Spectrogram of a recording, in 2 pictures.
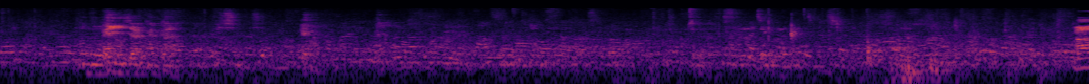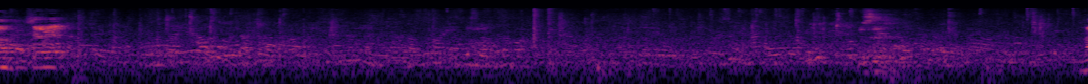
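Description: A middle-aged man speaks steadily through a microphone in a room with some echo.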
